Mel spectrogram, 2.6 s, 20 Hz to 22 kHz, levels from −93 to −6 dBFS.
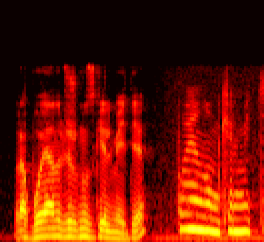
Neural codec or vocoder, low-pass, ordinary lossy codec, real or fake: none; 7.2 kHz; none; real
